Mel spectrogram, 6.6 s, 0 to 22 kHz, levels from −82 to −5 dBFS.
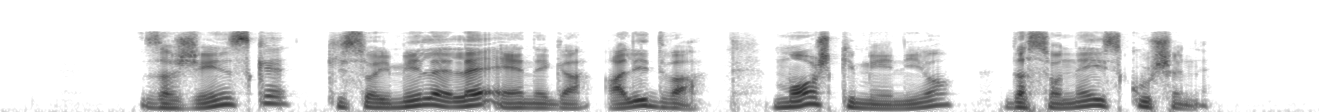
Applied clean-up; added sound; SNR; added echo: none; none; none; none.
